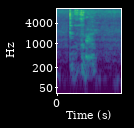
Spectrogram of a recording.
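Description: Mushroom masala with tomatoes being stirred in a frying pan, a scraping stir stroke over a steady close sizzle of oil, with no voices.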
